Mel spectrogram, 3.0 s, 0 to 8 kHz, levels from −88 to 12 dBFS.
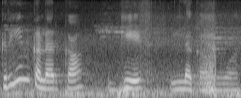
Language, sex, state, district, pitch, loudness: Hindi, female, Madhya Pradesh, Dhar, 170 Hz, -16 LUFS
